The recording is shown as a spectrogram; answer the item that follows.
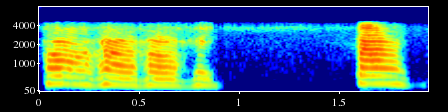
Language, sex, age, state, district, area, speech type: Kannada, female, 30-45, Karnataka, Shimoga, rural, conversation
